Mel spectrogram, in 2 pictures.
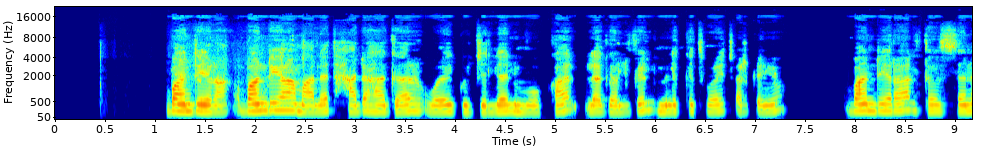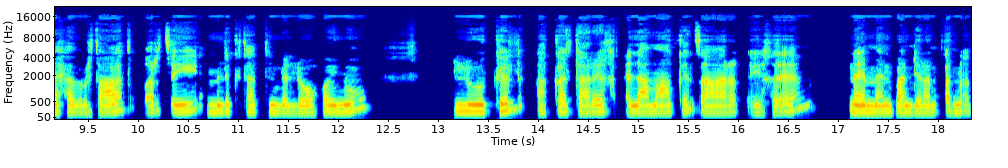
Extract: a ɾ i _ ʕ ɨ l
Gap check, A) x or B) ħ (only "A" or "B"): A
